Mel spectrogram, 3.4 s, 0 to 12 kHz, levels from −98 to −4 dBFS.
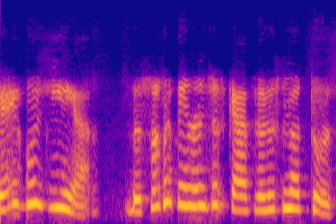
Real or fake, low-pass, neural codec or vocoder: fake; 10.8 kHz; codec, 44.1 kHz, 2.6 kbps, DAC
